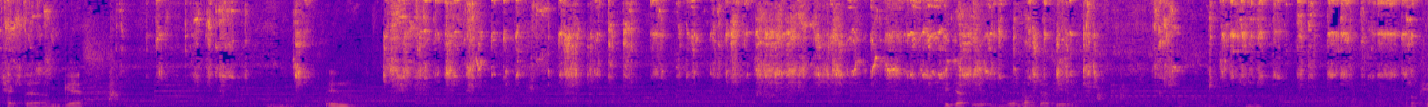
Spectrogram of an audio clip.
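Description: A dental scaler whines and hisses with spraying water.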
